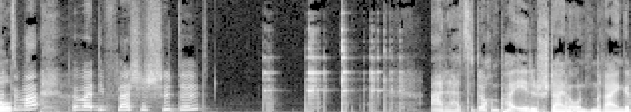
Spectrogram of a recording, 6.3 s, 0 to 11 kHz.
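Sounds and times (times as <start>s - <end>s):
speech: 0.0s - 2.8s, 4.3s - 6.3s
two drinking glasses clinking together: 2.6s - 4.1s.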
